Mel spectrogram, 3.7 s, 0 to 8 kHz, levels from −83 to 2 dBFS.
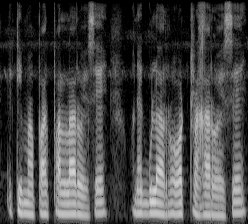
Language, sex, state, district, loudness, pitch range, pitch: Bengali, male, Assam, Hailakandi, -19 LUFS, 135-150 Hz, 140 Hz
